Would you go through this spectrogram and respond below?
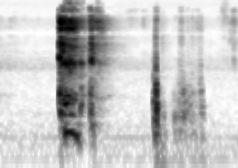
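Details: Sick adult with a runny nose: one strong, harsh cough burst, then after a pause a quieter, rougher throaty cough; a wet, chesty cough.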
